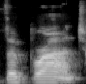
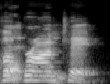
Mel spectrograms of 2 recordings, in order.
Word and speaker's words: Vibrante: idea and your company your company pronounced the brunt which I love that you said that's a combination of French and yeah it's vibrant and French vibrant and French yes yes Prante yeah I love that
